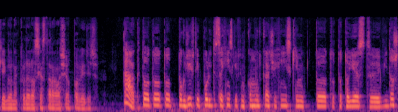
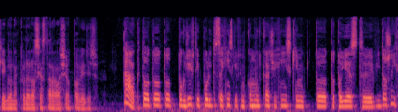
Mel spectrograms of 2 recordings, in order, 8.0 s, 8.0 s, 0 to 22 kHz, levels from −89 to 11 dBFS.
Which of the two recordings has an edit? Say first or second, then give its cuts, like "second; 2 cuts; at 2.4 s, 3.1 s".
second; 1 cut; at 6.5 s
